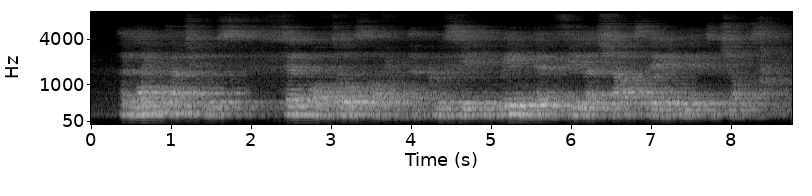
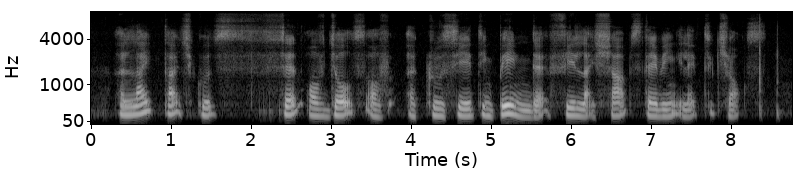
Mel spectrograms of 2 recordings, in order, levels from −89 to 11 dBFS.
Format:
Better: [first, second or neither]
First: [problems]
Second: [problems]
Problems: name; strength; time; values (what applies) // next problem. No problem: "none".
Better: second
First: room echo; dies away in 2.2 s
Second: none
